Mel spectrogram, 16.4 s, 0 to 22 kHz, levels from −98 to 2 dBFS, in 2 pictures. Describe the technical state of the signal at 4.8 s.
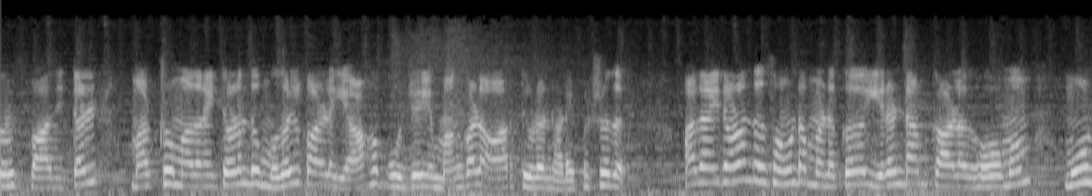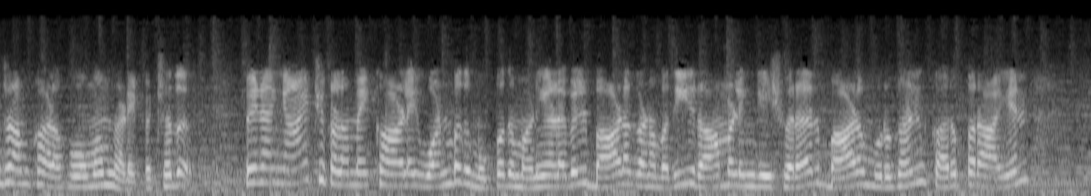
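At 4.8 s the signal is intact, with no audible fault at that moment.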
